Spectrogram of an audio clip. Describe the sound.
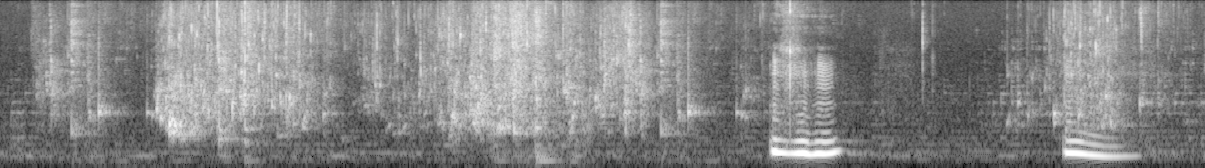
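Bathtub water draining out, a sloshing, rushing water noise that swells and fades over several seconds, followed by two brief, louder bursts near the end.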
